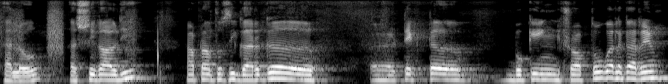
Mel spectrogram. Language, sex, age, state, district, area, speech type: Punjabi, male, 30-45, Punjab, Barnala, rural, spontaneous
